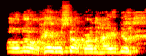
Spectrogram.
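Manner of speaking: loud, high-pitched retold hello; enthusiastic greeting. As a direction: imitate sudden delighted recognition, big and loud. Acted warmer greeting after proper introduction.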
